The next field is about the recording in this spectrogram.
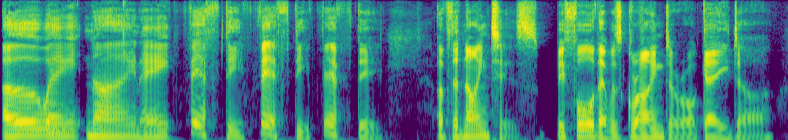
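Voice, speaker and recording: A man's voice: medium pitch, big pitch swings, takes it slowly, a little mellow, smooth. A British man co-hosting a podcast, chatting casually and reading out lists in a frank, playful way. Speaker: podcast co-host. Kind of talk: casual chat, reading out from a list.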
